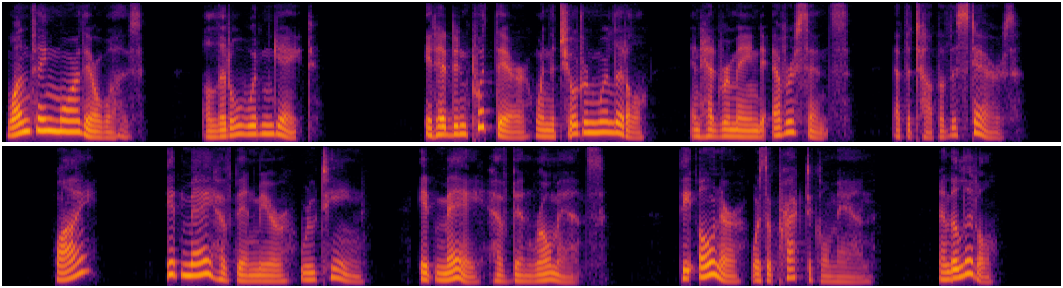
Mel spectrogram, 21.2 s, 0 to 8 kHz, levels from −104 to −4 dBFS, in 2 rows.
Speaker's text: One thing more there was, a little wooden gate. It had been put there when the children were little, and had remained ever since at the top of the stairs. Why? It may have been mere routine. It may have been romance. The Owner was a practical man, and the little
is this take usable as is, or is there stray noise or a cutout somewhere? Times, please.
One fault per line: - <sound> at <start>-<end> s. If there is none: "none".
none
